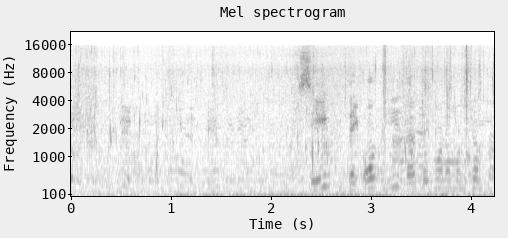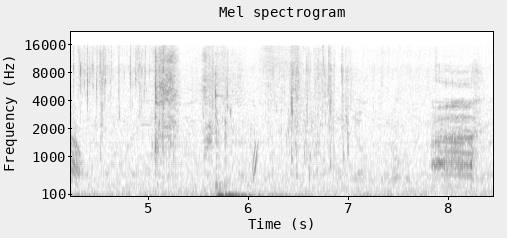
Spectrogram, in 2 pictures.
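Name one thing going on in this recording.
Water drips and trickles from a net.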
